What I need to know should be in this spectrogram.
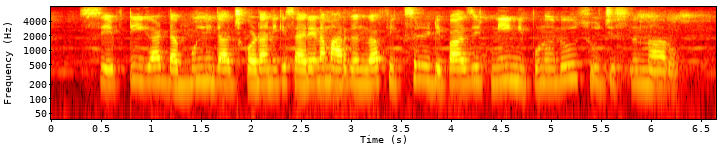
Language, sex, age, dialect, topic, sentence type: Telugu, female, 18-24, Telangana, banking, statement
